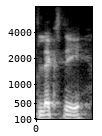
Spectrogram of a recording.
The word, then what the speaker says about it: LXD: So you actually, when you say it, you spell it out LX.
